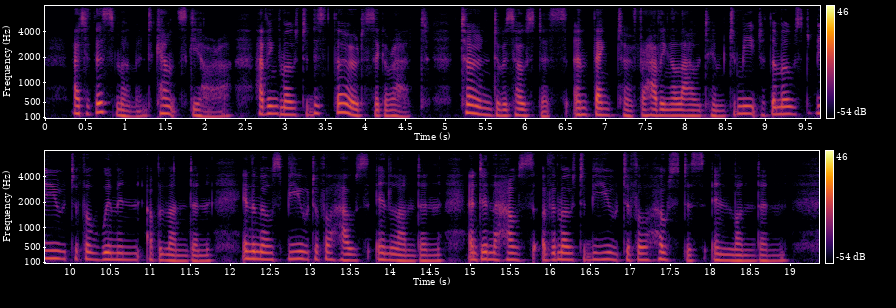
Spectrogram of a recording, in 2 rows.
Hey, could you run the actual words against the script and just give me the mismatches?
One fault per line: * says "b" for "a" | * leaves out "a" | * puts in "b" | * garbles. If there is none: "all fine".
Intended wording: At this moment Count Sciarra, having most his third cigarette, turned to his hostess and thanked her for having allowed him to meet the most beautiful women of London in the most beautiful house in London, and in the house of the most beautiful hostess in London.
all fine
